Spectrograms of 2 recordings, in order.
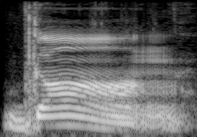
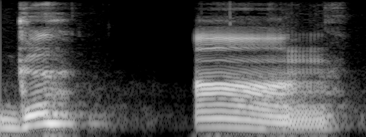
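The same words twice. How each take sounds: First: Said in the usual way. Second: "G-ong" split into first sound, pause, then ending. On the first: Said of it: "the word is gong". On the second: Shown as a demonstration. Teacher sounding out a dictation word, "G-ong" in two separate parts. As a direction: break "G-ong" into g and ong. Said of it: "with ang, ing, ong".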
